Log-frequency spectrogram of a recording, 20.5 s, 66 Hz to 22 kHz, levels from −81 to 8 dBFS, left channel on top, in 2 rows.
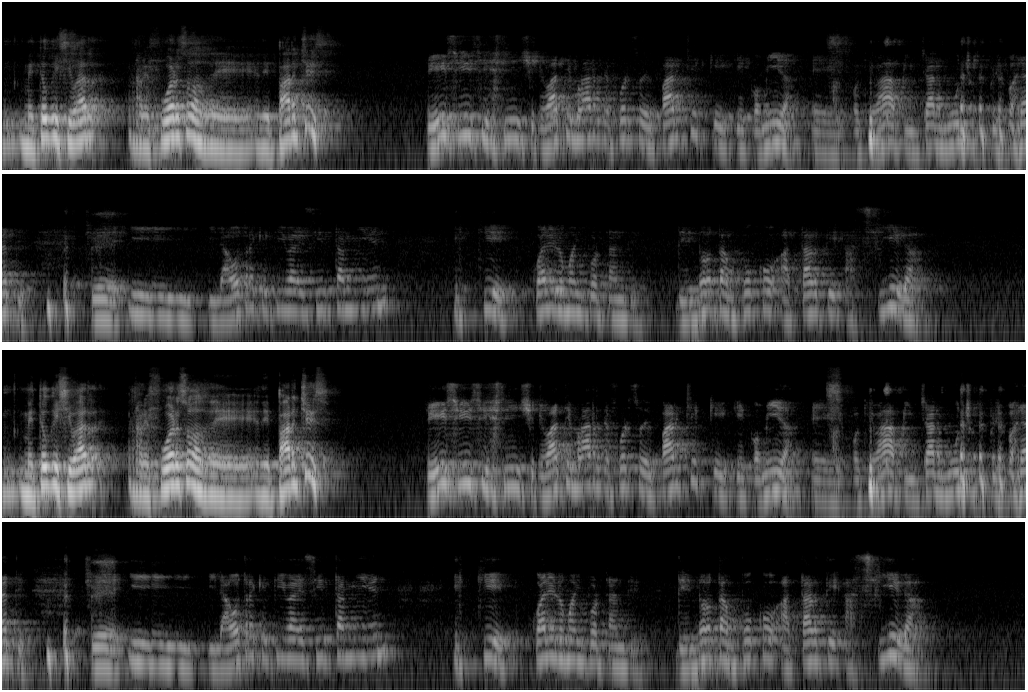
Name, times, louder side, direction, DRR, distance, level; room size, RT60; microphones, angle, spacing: voice 1, 0.0-3.3 8.3-8.4 8.7-8.8 10.9-11.0, right 3 dB, 85° right, 0.8 m, -22 dB
voice 2, 1.3-1.6 4.2-14.2 14.8-16.6 17.0-19.5, right 1 dB, 55° right, 1.7 m, -36 dB
17.0 x 14.5 x 5.5 m
head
